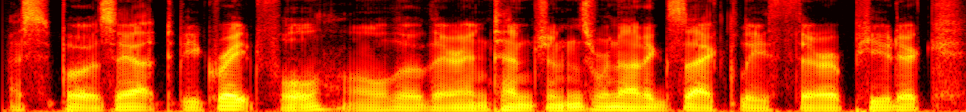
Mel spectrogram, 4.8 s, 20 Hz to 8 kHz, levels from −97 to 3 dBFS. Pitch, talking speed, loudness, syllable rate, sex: 75 Hz, 150 wpm, -20 LUFS, 6.0 syllables/s, male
